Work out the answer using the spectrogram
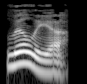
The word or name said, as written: lilia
